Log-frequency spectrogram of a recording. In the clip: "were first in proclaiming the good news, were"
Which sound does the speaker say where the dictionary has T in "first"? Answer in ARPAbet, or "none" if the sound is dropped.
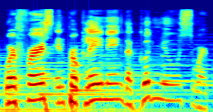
T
